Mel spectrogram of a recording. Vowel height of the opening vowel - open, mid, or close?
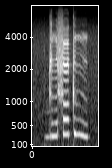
close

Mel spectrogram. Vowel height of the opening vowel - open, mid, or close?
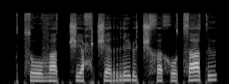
mid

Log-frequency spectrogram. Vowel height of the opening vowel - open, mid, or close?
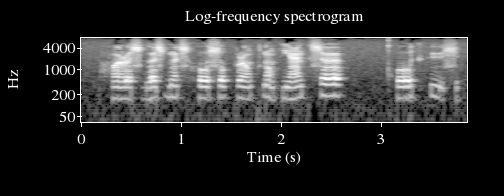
mid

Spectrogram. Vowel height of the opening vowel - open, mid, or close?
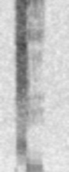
close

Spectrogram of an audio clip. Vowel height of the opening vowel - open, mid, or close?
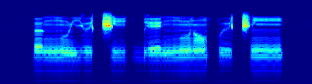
mid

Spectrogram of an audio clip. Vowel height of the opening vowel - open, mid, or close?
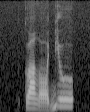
close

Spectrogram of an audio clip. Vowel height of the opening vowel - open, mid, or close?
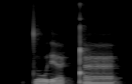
mid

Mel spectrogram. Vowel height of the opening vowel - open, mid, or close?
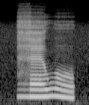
mid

